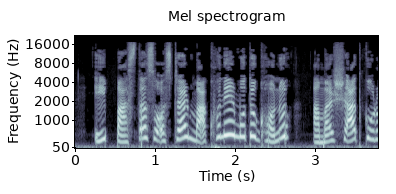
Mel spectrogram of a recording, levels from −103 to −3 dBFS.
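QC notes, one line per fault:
0.82 s, 2.41 s, 3.10 s: underrun with held sample. Each time the output buffer ran dry for about 5 ms and the converter froze on its last sample value, so the speech flattens into a brief held level rather than dropping to silence. When data resumed, roughly 5 ms of live audio had been skipped, so the waveform jumps from the held value to a new point.
2.61–2.64 s: damaged data in a compressed stream. Corrupted bytes in the encoded speech caused the decoder to misread the affected frames and lose sync, then hunt for the next valid frame header. The garbage decode comes out as a short chirp or blip lasting about 22 ms.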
